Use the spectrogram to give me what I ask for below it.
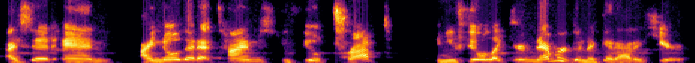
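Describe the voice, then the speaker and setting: Her medium-pitched voice has a breathy edge as she shares a personal story on a podcast at normal speed, voicing blunt, earnest, profane dialogue. Without any echo, the lo-fi audio sounds dull and dry.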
